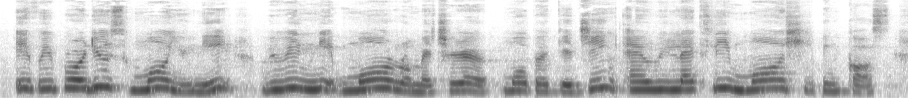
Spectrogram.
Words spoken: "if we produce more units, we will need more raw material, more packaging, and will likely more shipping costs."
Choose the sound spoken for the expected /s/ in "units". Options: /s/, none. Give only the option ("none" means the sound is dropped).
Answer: none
